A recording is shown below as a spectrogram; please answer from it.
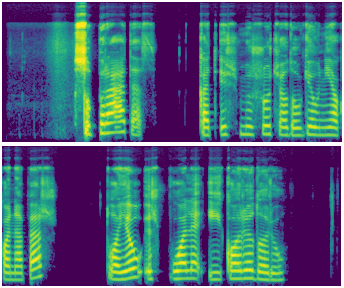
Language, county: Lithuanian, Kaunas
